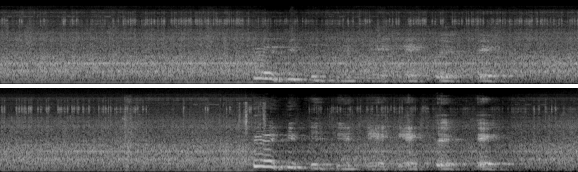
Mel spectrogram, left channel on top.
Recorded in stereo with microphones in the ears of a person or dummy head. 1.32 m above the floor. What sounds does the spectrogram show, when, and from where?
2.5 s laughter: 60° right (ahead or behind), 1.3 m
